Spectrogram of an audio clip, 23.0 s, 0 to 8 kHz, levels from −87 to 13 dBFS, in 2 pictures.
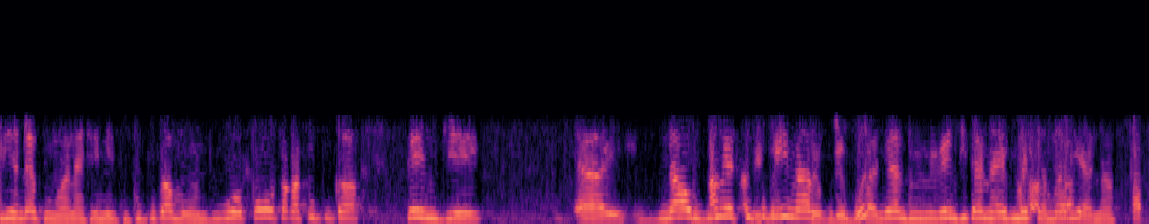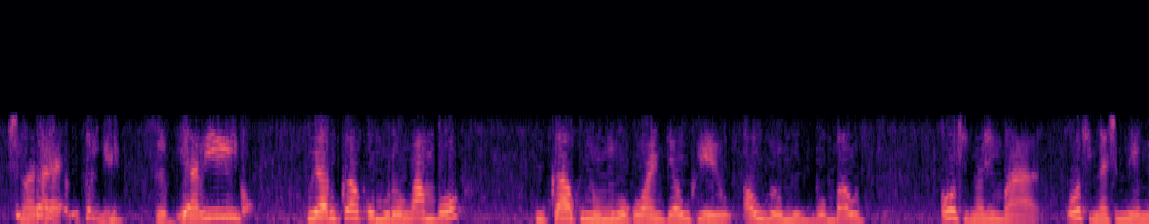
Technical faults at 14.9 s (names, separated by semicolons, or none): tandem speech coding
